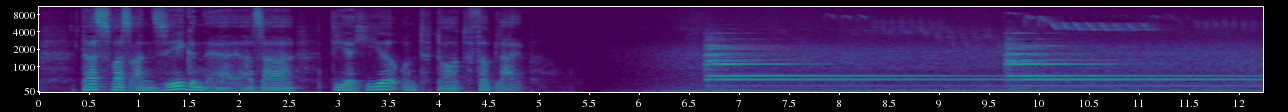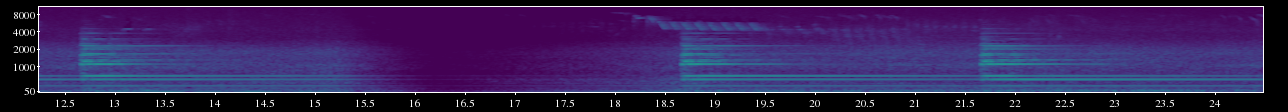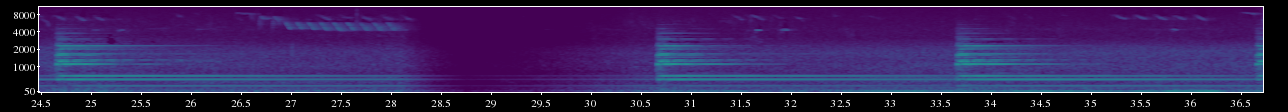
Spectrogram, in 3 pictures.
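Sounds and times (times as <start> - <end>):
speech: 0.4 - 5.0
church bell tolling slowly: 6.6 - 15.3, 18.7 - 28.0, 30.6 - 36.7.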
